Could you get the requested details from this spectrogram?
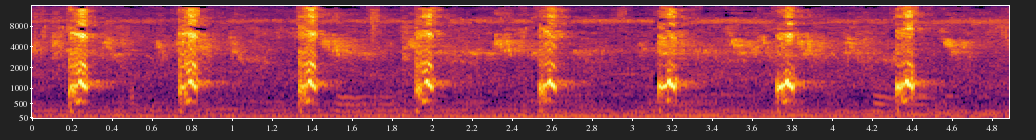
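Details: White-breasted waterhen calling strongly in a lure recording used for trapping: a steady series of short, rough croaks about twice a second, evenly spaced and of even loudness, with faint low background rumble.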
